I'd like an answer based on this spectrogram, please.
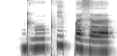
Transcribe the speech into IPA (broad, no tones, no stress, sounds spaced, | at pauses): ɖʱ u pʰ i pː ɐ z ɐ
